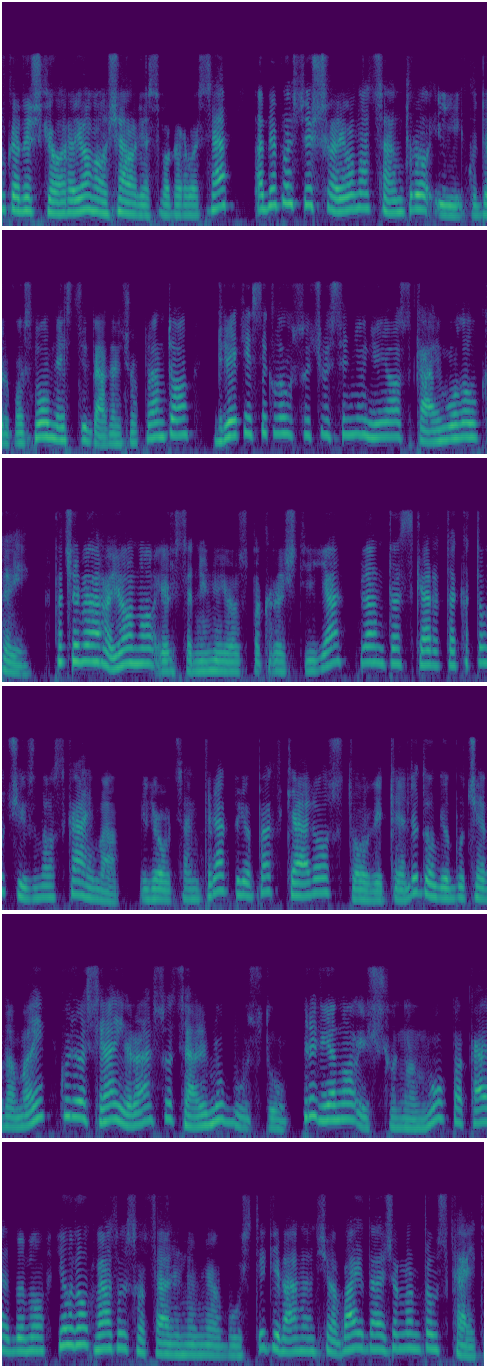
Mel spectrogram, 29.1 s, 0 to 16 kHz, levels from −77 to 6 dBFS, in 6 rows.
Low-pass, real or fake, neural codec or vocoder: 7.2 kHz; fake; codec, 16 kHz, 2 kbps, FreqCodec, smaller model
